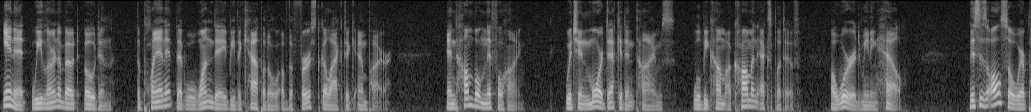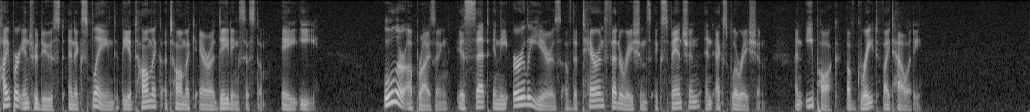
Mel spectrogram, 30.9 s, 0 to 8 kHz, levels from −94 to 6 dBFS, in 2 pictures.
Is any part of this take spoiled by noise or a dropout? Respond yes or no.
no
